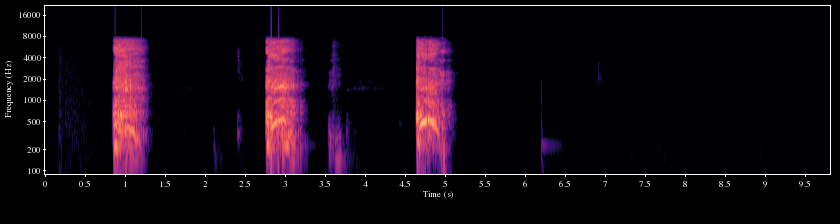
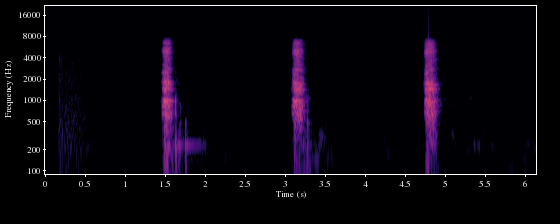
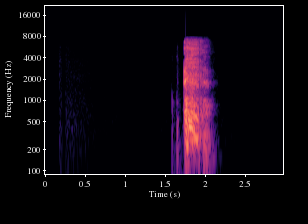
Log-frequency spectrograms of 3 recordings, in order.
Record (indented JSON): {
  "three_cough_length": "9.8 s",
  "three_cough_amplitude": 32767,
  "three_cough_signal_mean_std_ratio": 0.25,
  "exhalation_length": "6.1 s",
  "exhalation_amplitude": 5131,
  "exhalation_signal_mean_std_ratio": 0.21,
  "cough_length": "3.0 s",
  "cough_amplitude": 32767,
  "cough_signal_mean_std_ratio": 0.22,
  "survey_phase": "beta (2021-08-13 to 2022-03-07)",
  "age": "45-64",
  "gender": "Male",
  "wearing_mask": "No",
  "symptom_cough_any": true,
  "symptom_runny_or_blocked_nose": true,
  "symptom_headache": true,
  "symptom_onset": "3 days",
  "smoker_status": "Never smoked",
  "respiratory_condition_asthma": false,
  "respiratory_condition_other": false,
  "recruitment_source": "Test and Trace",
  "submission_delay": "2 days",
  "covid_test_result": "Positive",
  "covid_test_method": "RT-qPCR",
  "covid_ct_value": 18.5,
  "covid_ct_gene": "ORF1ab gene",
  "covid_ct_mean": 18.8,
  "covid_viral_load": "660000 copies/ml",
  "covid_viral_load_category": "Low viral load (10K-1M copies/ml)"
}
